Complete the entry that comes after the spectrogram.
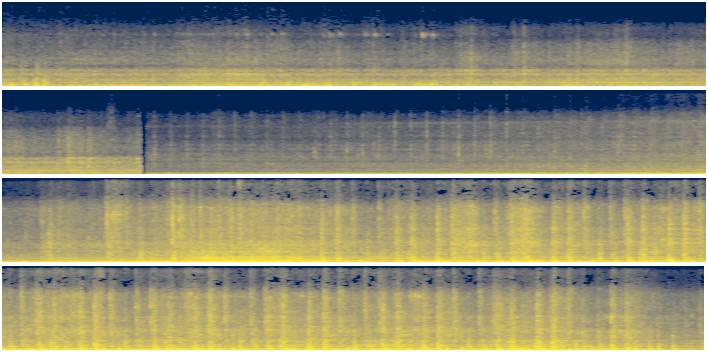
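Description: Passenger trains passing. First a train runs in along a platform. About eight seconds in the sound cuts to a second train hauled by a diesel locomotive, which grows louder until it is close at about sixteen seconds; its coaches then roll past with a dense rattle of wheel clicks.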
